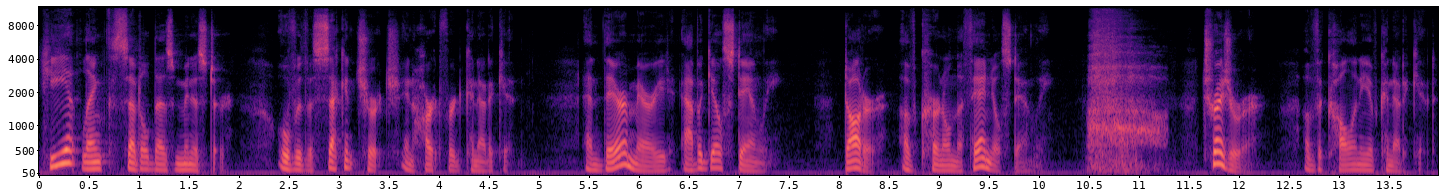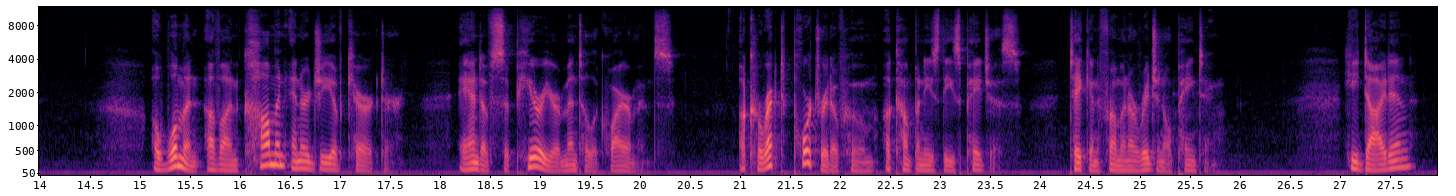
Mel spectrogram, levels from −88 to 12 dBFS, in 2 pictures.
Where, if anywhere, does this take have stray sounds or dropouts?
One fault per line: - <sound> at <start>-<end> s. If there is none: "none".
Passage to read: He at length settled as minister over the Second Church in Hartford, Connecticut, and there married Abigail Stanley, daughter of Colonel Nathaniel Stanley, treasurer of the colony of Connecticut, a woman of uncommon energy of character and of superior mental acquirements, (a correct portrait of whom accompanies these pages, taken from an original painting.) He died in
- sigh at 10.5-11.3 s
